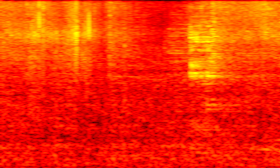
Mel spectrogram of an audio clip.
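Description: Butter and oil sizzling in a very hot skillet on a grill: a steady hiss with a low rumble beneath it.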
